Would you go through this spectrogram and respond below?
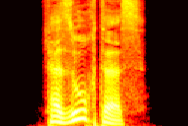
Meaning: inflection of versuchen: 1. second-person singular preterite 2. second-person singular subjunctive II
- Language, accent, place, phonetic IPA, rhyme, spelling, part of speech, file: German, Germany, Berlin, [fɛɐ̯ˈzuːxtəst], -uːxtəst, versuchtest, verb, De-versuchtest.ogg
